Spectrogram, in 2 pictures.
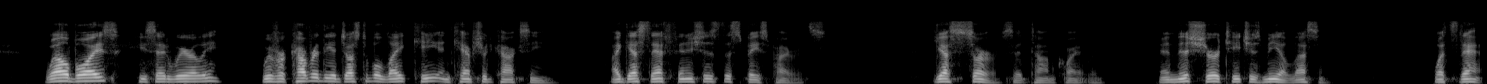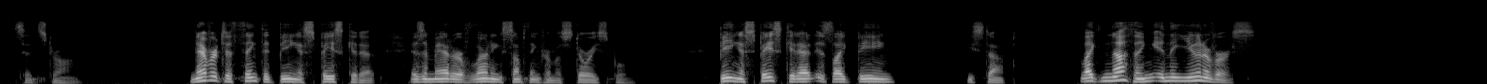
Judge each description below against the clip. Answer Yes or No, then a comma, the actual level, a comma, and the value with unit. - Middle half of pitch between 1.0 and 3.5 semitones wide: No, average, 4.3 semitones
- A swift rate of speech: No, average, 140 wpm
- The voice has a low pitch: Yes, low, 125 Hz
